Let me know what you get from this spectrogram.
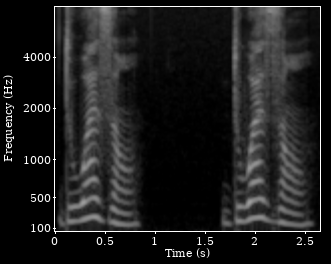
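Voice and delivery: "Doisans" as dwa-zan with a nasal end; French pronunciation. Shown as a demonstration. Teacher drilling "Doisans" syllable by syllable. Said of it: "we have to add".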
